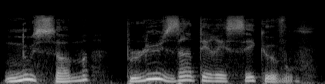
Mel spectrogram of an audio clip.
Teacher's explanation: And in that case, well, you make this little link, little liaison between the two, so you hear a little bit this S, okay? Nous sommes plus intéressés que vous.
